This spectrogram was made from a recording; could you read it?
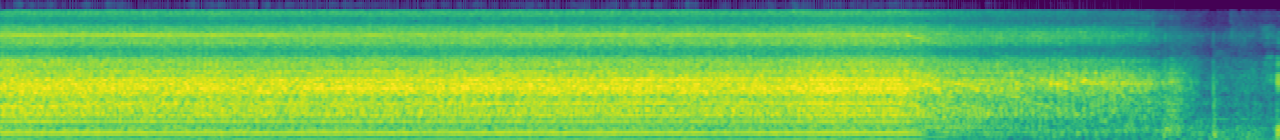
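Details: Rotary hammer drill, switch bypassed by direct wiring during testing: steady high even motor whine for about four seconds, then switched off and spins down; switch fine, cut-outs traced to contacts not meeting.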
